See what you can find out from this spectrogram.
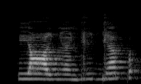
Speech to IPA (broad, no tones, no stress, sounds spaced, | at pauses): j ɑ ʎ æ̃ ɟ i ɟ æ p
